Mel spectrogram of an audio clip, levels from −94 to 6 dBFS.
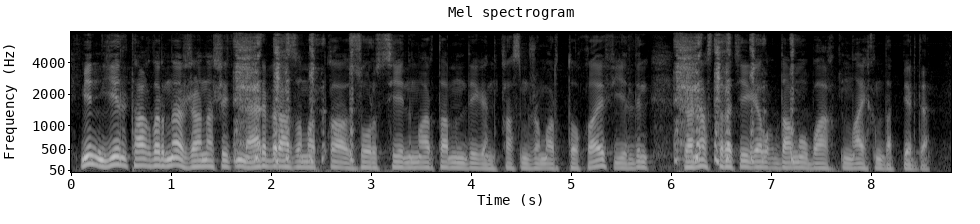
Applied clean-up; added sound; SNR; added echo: none; Cough; 10 dB; none.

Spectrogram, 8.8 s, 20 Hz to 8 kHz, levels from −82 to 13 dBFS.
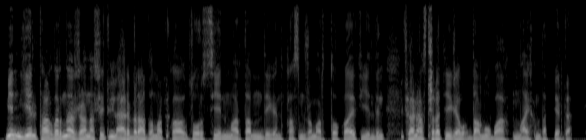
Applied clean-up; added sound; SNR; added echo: neural diffusion model UNIVERSE++.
